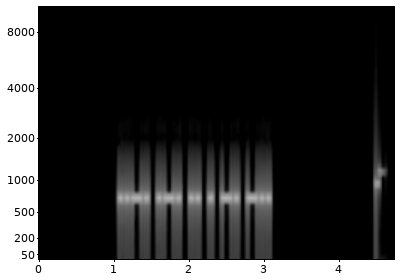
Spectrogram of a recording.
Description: Morse code, heard as a keyed tone, about 28 wpm, 700 Hz. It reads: FRIEND
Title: Top 500 Words 28wpm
